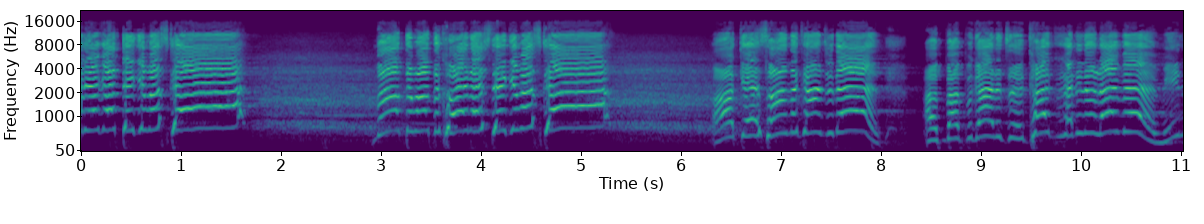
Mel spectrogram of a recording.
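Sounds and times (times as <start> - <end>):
woman shouting into microphone: 0.0 - 1.7, 2.9 - 5.3
audience cheering: 1.7 - 3.8, 4.8 - 6.6.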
